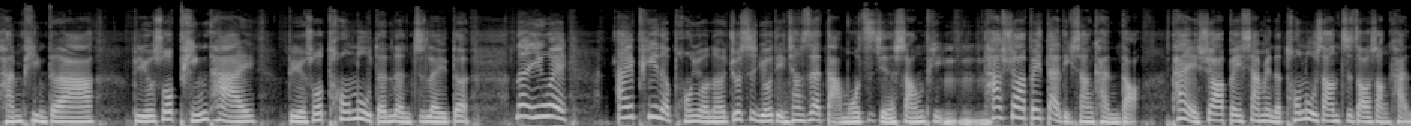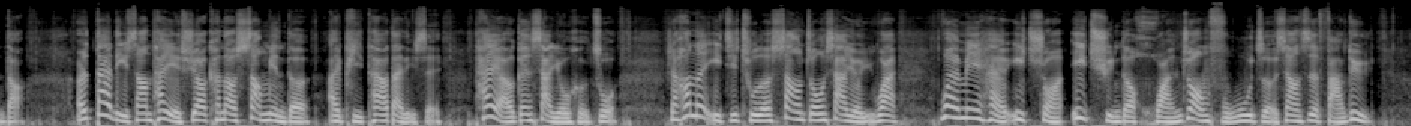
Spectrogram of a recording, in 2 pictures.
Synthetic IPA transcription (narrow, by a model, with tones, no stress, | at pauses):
t̪ʰa˧˥npʰi˨˩nd̪ə˩a˩ | pi˨˩ɻu˧˥ʂwɔ˥pʰi˧˥ŋt̪ʰa˧˥ɪpi˨˩ɻu˧˥ʂwɔ˥t̪ʰʊ˥˧ŋlu˥˩t̪ə˧˦nt̪ə˨˩ŋʈ͡ʂɻ̩˥le˥˩ɪd̪ə˩na˥˨i˥nwe˥˩ɪ | a˥ɪpʰi˥d̪ə˨pʰɤ˧˥ŋjo˨ʊnə˧˦t͡ɕjo˥˧ʊʂɻ̩˥˩jo˧ʊjɛ˨˩ɕjɑ˥˧ŋʂ̩˥˧t͡sa˥˩ɪt̪a̰˨˩mwɔ˧˥t͡sɹ̩˥˩t͡ɕi˨˩d̪ə˩˦ʂɑ˥ŋpʰḭ˨˩˦nt̪ʰa˥ɕy˥jɑ˥˧pe˥˧ɪt̪a˥ɪli˨˩ʂɑ˥˧ŋkʰa˥˧nt̪ɑ̰˥˩ʊt̪ʰa˥jɛ˨˩ɕy˥jɑ˥˧ʊpe˥˧ɪɕja˥˧mjɛ˥˩nd̪ə˩t̪ʰʊ˥ŋlu˥˧ʂɑ˥˧ŋʈ͡ʂɻ̩˥˧t͡sɑ˥˧ʊʂɑ˥˧ŋkʰa˥˧nt̪ɑ̰˥˩ʊ | ə˞˧˥t̪a˥˩ɪli˨˩ʂɑ˥˧ŋt̪ʰa˥jɛ˨˩ɕy˥jɑ˥˧ʊkʰa˥˧nt̪ɑ˥˧ʊʂɑ˥˧ŋmjɛ˥˨˩nd̪ə˩a˥ɪpʰi˥t̪ʰa˥jʊt̪a˥˩ɪli˨˩ʂḛ˧˥ɪt̪ʰa˥jɛ˨˩jɑ˥˩ʊkə˦nɕja˥˩jo˧˥ʊxɤ˧˥t͡swɔ̰˥˨˩ | ɻa˧˥nxo˥˩ʊnə˩˨ʔi˨˩t͡ɕi˧˥ʈ͡ʂʰu˧˥lə˧ʂɑ˥˩ŋʈ͡ʂo˥ŋɕja˥˩jo˧˥ʊi˨˩wa˥˩ɪwa˥˧ɪmjɛ˥˩nxa˧˥ɪjo˨˩ʔi˥˩˨i˥˩t͡ɕʰy˧˥˦nd̪ə˨xwa˧˥nʈ͡ʂwɑ˥˩ŋfu˧˥u˥˩ʈ͡ʂɤ̰˨˩ɕjɑ˥˧ŋʂ̬ɻ̩˥˩fa˨˩ly˥˩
